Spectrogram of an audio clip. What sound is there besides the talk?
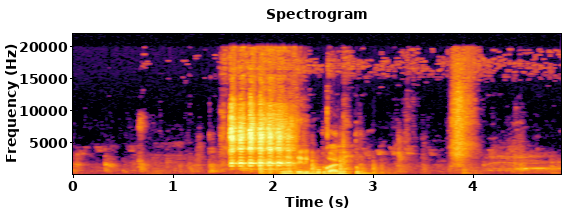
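Dorper sheep bleating in pen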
